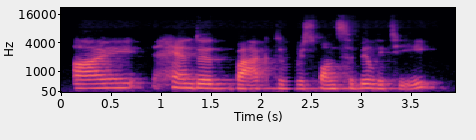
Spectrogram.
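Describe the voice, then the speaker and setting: Somewhat breathy and medium in pitch, a woman speaks with monotone, flat intonation. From Angola and Portugal. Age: 40s. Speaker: interview guest. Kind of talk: casual chat.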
